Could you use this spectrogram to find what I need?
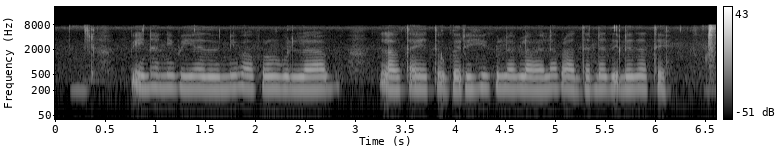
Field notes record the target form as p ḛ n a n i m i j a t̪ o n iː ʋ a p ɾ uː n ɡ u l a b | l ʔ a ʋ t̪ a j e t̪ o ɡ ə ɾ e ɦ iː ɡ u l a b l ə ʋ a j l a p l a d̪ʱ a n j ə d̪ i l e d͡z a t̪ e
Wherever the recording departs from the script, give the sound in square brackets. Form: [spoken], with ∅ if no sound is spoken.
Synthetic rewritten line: p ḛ n a n i [b] i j a [d̪] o n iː ʋ a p ɾ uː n ɡ u l a b | l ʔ a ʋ t̪ a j e t̪ o ɡ ə ɾ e ɦ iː ɡ u l a b l [a] ʋ a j l a p [ɾ] a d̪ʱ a n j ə d̪ i l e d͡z a t̪ e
